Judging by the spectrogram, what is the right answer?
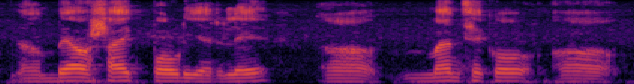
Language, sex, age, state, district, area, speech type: Nepali, male, 18-30, West Bengal, Kalimpong, rural, spontaneous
